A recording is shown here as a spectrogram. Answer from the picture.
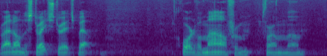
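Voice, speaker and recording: This man has a western North Carolina accent. He speaks at a moderate pace with a fairly low pitch. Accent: Southern US (western North Carolina). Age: 80s+. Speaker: local landowner speaking at public hearing. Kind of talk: public hearing testimony. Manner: halting, many fillers.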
